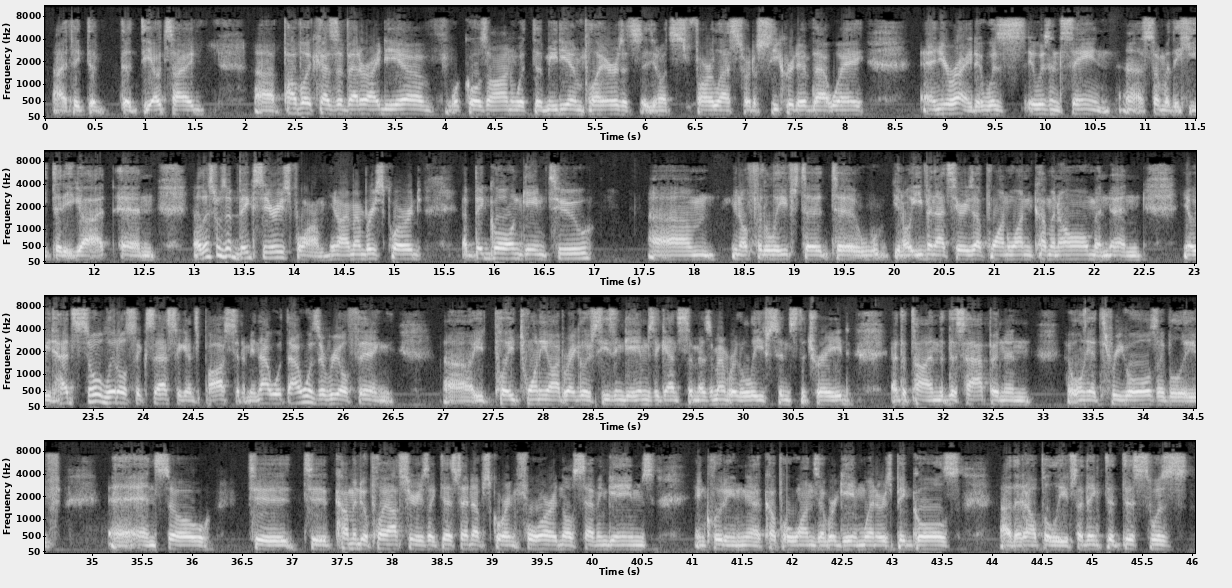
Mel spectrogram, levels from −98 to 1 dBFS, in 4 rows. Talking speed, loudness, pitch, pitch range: 235 wpm, -12 LUFS, 125 Hz, 120-130 Hz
